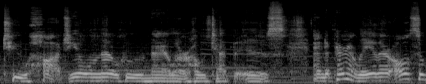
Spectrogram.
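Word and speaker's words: Nyarlathotep: eons from being shared there's no official way to pronounce that name since it's made up a nonsense word but I prefer Nar lotep whatever say it however you want to say it and don't feel embarrassed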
